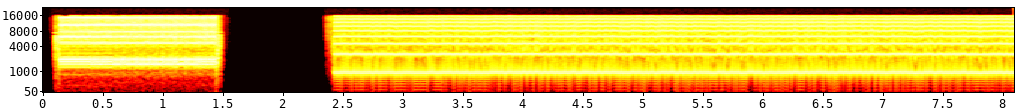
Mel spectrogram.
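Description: Emergency Alert System tones: a screechy digital SAME header data burst cuts off about a second and a half in, and after a second's silence the steady two-tone EAS attention signal sounds for about six seconds, announcing an emergency alert.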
